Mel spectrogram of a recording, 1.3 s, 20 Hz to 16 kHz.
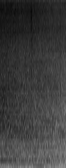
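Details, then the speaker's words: Holley 4780 double pumper carburetor tested on a running engine, mixture preset to 12:1: clean crisp rev with no stumble or popping, even fall-off; normal acceleration, carb leaning toward 14.7 at steady speed. "these carburetors will thin out if they're running properly when you start accelerating at level speeds they'll they'll level out to the atmospheric pressure around you"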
